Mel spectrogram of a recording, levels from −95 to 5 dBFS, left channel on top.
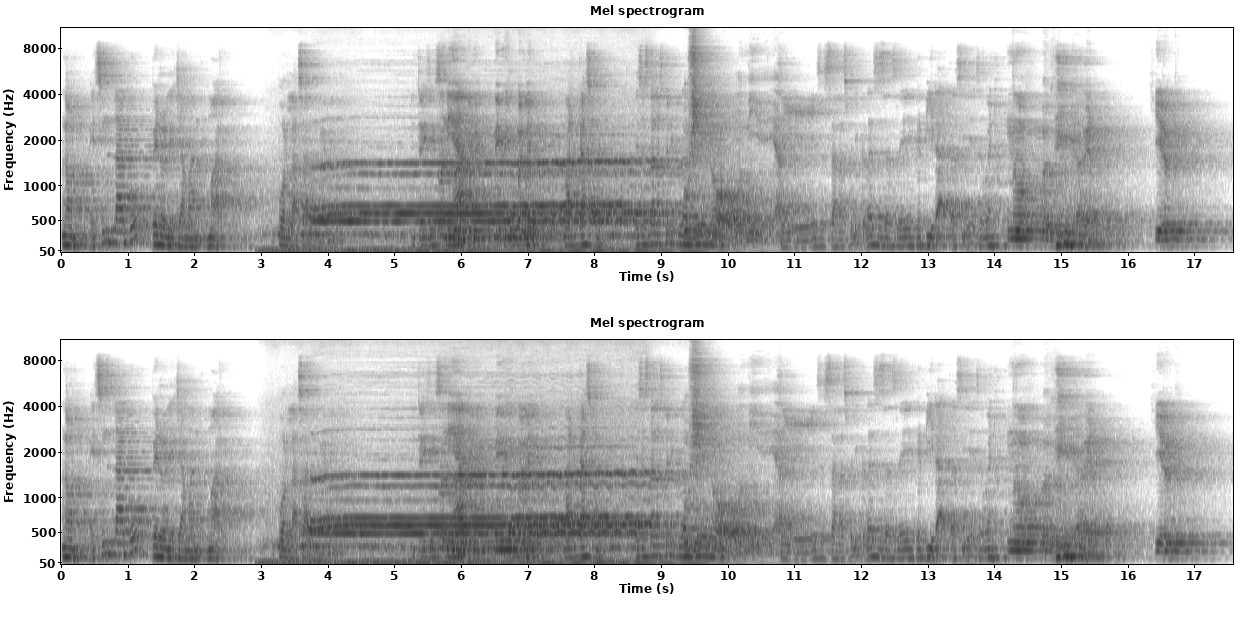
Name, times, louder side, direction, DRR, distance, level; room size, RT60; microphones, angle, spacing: voice 1, 0.0-2.4 3.3-4.1 5.2-6.1 6.7-7.1 7.5-8.1 8.6-10.0 10.8-14.1 14.9-15.4, equal, ahead, -1 dB, 0.6 m, -28 dB
sound 1, 2.9-10.3, right 1 dB, 60° right, 0.9 m, -33 dB
sound 2, 3.6-8.9, right 1 dB, 85° right, 1.0 m, -23 dB
voice 2, 5.6-7.1 9.3-10.8 14.2-15.5 16.4-16.8, equal, 40° left, -2 dB, 2.0 m, -26 dB
18.0 x 6.3 x 4.6 m, 2.3 s
head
